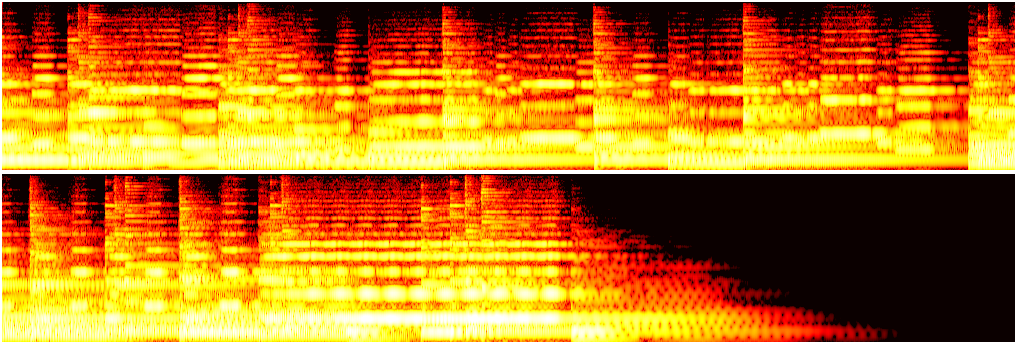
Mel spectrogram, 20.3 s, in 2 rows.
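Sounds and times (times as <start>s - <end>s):
flute playing Romanian folk dance: 0.0s - 16.6s
guitar: 0.0s - 18.1s.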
